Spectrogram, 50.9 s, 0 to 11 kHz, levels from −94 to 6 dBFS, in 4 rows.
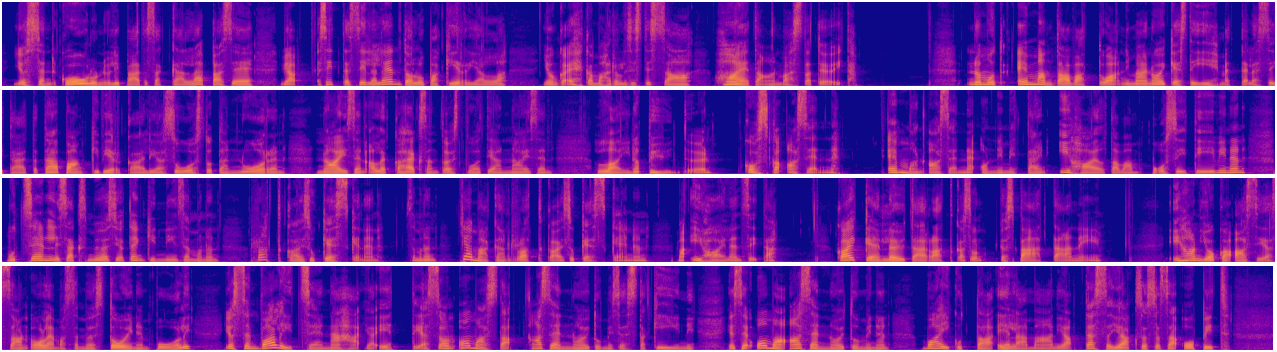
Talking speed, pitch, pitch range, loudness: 110 wpm, 170 Hz, 155-205 Hz, -29 LUFS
